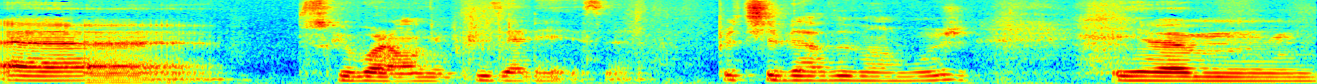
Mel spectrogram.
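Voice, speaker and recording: Amid noticeable background noise and audible room echo, a woman speaks at a very slow pace in a fairly low pitch, with monotone, flat intonation, big swings in loudness and long, frequent pauses. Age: 20s. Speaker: film student. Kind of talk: casual chat. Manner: halting.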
